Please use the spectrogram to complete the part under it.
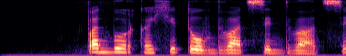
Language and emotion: Russian, neutral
